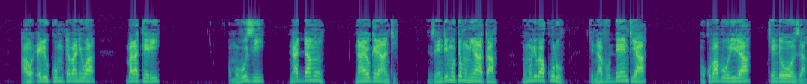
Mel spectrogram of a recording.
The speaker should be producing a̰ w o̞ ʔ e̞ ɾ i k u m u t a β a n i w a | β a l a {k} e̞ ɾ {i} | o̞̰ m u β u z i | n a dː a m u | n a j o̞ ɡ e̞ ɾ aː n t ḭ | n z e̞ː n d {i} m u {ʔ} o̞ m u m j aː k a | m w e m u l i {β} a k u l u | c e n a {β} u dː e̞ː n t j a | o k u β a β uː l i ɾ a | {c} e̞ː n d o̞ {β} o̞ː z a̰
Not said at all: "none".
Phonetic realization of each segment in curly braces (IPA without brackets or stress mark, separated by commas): k, i, i, t, β, v, c, w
